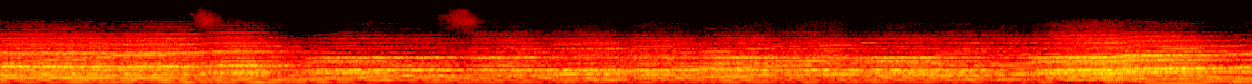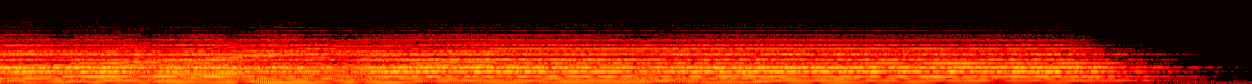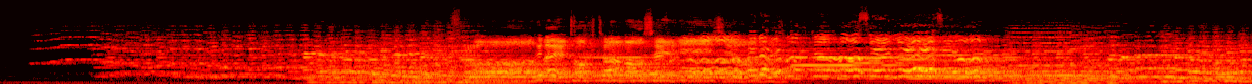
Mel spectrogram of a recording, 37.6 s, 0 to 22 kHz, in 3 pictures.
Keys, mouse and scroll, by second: 1.7 click, 8.3-15.0 drag, 15.3 middle click, 16.3 click, 17.8 click, 21.2 click, 23.1 middle click, 24.3 click, 25.4 click, 30.3 click, 35.7-37.5 drag.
